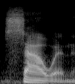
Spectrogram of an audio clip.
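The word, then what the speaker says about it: Samhain: taken from the ancient Pagan Festival known as sawen it's spelled Sam Hein yeah but it's pronounced salwan because the Celts don't like to follow rules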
